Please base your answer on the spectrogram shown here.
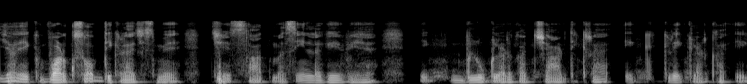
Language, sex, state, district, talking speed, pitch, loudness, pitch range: Hindi, male, Bihar, Katihar, 210 wpm, 105 Hz, -25 LUFS, 100-120 Hz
